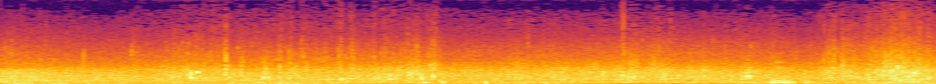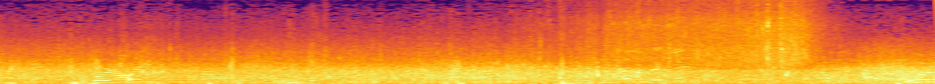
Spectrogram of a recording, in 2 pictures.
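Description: Water sloshes against rubber tubes.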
